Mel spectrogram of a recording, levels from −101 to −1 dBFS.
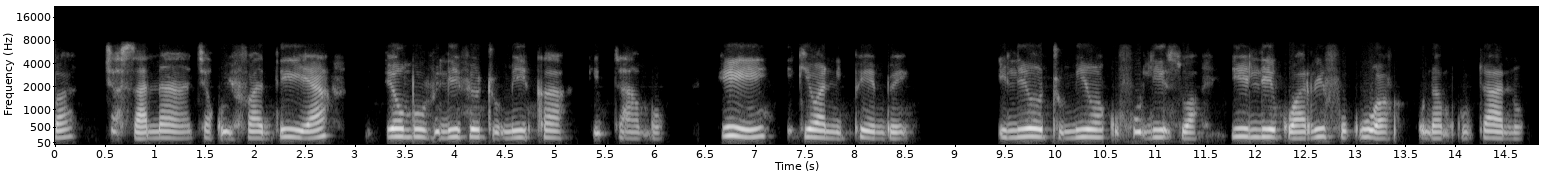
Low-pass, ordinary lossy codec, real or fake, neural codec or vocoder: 7.2 kHz; Opus, 24 kbps; fake; codec, 16 kHz, 8 kbps, FunCodec, trained on LibriTTS, 25 frames a second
